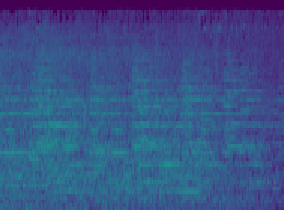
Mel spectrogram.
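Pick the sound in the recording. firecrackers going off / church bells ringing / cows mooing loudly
church bells ringing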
